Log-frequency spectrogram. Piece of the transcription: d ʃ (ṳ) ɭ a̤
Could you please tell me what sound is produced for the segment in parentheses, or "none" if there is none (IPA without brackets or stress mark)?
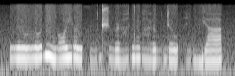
o̤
